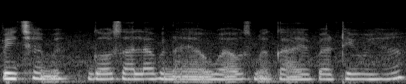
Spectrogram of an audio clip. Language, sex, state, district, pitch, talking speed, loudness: Hindi, female, Jharkhand, Garhwa, 240 Hz, 160 wpm, -19 LUFS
